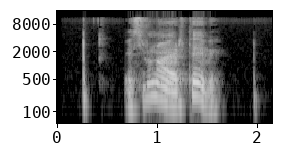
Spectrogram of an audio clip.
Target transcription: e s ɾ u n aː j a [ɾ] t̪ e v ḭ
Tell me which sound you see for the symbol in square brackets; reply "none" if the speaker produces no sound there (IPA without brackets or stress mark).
ɾ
